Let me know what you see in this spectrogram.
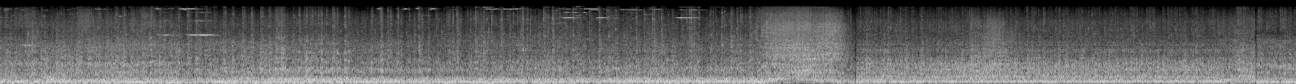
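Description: Drag-car engines running at idle with a steady rumble, with a short loud hiss about eight seconds in.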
